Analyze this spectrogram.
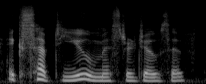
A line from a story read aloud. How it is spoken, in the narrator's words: she added with a laugh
